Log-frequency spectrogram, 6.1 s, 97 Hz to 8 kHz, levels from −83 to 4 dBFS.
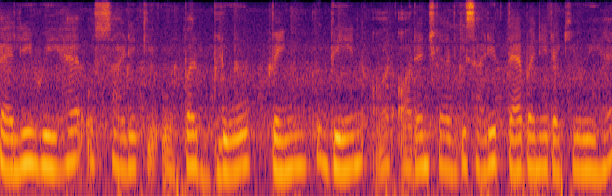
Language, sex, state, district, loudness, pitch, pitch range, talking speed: Hindi, female, Jharkhand, Jamtara, -17 LUFS, 185 Hz, 180-195 Hz, 195 wpm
